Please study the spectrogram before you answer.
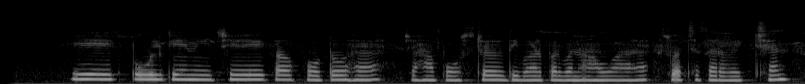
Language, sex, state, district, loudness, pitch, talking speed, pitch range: Hindi, female, Bihar, Purnia, -35 LUFS, 210 Hz, 135 wpm, 195-225 Hz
